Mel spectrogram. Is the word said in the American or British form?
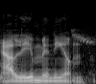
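British. It is said with five syllables, alu-min-i-um.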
